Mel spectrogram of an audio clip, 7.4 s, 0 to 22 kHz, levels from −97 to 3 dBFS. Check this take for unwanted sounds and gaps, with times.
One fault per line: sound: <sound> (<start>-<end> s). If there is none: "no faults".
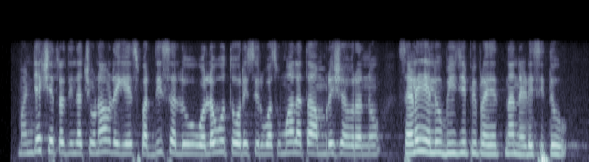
no faults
